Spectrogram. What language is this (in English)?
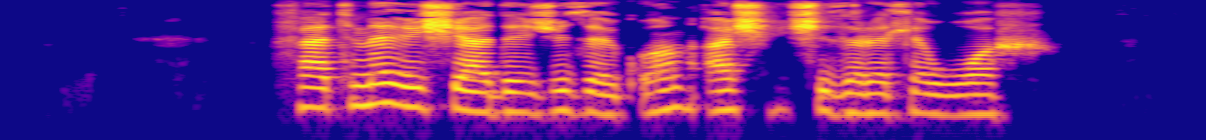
Adyghe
